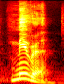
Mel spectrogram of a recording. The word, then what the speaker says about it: mirror: here for so long, I hear it as a uh mirror. Uh, but it's it's not. It's a with a really tiny R in the just the tip of the tongue. Mirror.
